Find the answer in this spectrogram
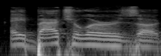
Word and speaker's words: bachelor's: Student, I have a bachelor diploma and bachelor's diploma. So don't forget the S on the end of that word, and you want to pronounce it as a Z because it comes after a voice consonant.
